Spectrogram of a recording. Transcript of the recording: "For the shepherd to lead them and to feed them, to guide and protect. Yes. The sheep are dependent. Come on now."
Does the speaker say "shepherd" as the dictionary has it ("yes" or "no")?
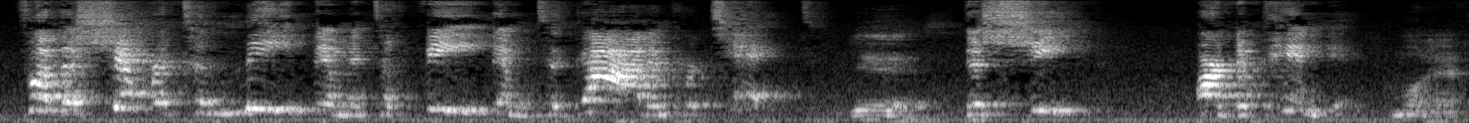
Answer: yes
